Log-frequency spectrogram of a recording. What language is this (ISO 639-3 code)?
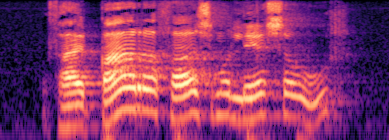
isl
